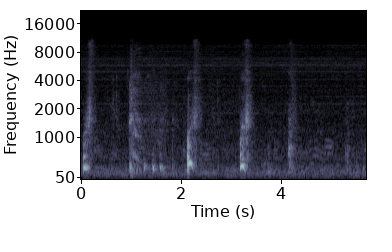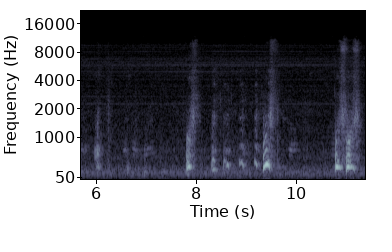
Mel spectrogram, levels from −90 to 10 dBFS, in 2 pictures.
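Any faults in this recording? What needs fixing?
No technical faults can be heard anywhere in the audio. Nothing needs to be fixed.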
